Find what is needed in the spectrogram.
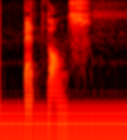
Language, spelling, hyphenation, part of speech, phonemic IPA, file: Dutch, bedwants, bed‧wants, noun, /ˈbɛt.ʋɑnts/, Nl-bedwants.ogg
- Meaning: bedbug (Cimex lectularius)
